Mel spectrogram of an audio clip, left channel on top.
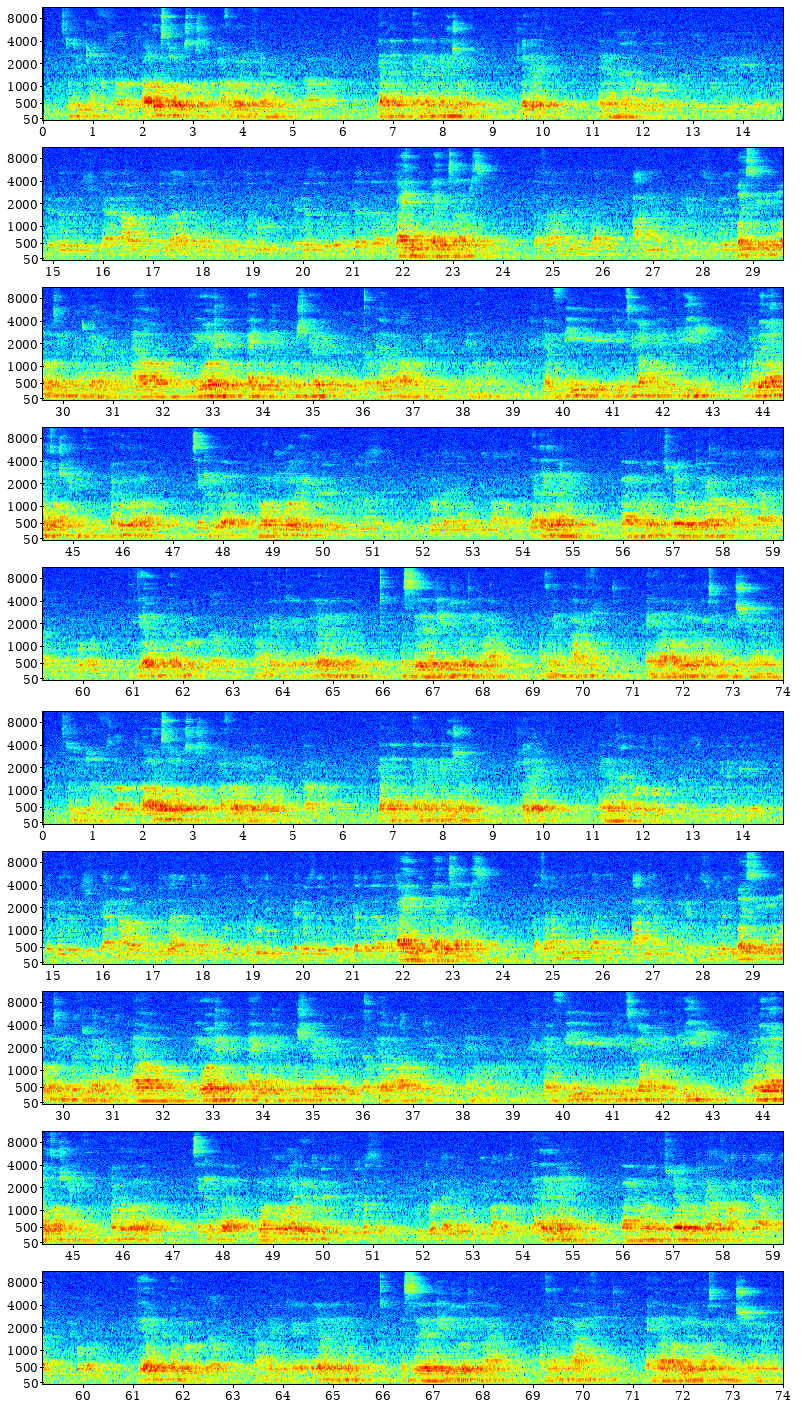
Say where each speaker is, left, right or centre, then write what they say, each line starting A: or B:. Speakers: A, on the left; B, on the right.
A: استوديو مش عارف
B: روك ستار روك ستار
A: اه
B: تقريبا
A: روك ستار روك ستار صح حرف الار
B: روك
A: اللي
B: ستار
A: بيجي في الاول ده
B: اه اه
A: جامده جامده جامده دي شويه
B: امم
A: شويه بجد
B: دي هي
A: آه
B: وكان ساعتها برضه فترة بلاي ستيشن 2 دي كان في كانت نزلت مش يعني احنا على الكمبيوتر زمان زمان الكمبيوترات الصندوق دي كانت نزلت آه، جاتا اللي هي فايس
A: ايوه
B: سيتي اللي هي سي-
A: ايوه سان اندرس
B: لا سان اندريس دي نزلت بقى دي بعديها لما كان بلاي ستيشن 2 نزل
A: فايس سيتي اه فايس سيتي
B: فايس
A: انا عايز
B: سيتي
A: اقول
B: القديمة
A: لك انا
B: اللي كنت بتروح
A: آه
B: ت-
A: اللي هو هناك
B: تحط
A: اللي...
B: يعني
A: ايوه ايوه يخش كده
B: البيت
A: ال...
B: الغريب ده وبتاع
A: يا
B: وتغير
A: ربي
B: القميص والحاجات دي
A: يا نهار ابيض
B: دي كانت
A: كان في
B: ايام
A: في موتوسيكل احمر كده كبير كنت بحب دايما اخده بس ما اعرفش اتحكم فيه فاكره انت ولا لا سكل
B: أه
A: كده بيبقى مركون ورا
B: انا فاكر
A: البيت
B: الموتوسيكل ان انت كنت بتدوس بس كنترول تقريبا وبتطير بقى خلاص كده
A: لا ده كده تمانية دي ده احنا كنا بندوس فعلا وبنطير وحاجات
B: لا لا
A: غريبة
B: سبعة دي كان فيها فيها تشيتس كتير برضو قوي
A: كتير قوي
B: كانت
A: قوي
B: الكنترول بالطيارة دي
A: يا عم ده كانت لعبة غريبة قوي بس آه،
B: كانت
A: تيجي تبص
B: طيب
A: دلوقتي للألعاب عن زمان الألعاب بتفرق دلوقتي يعني انا اقدر اقول لك ان الالعاب زمان ما كانتش آه،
